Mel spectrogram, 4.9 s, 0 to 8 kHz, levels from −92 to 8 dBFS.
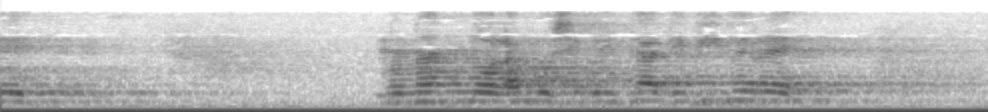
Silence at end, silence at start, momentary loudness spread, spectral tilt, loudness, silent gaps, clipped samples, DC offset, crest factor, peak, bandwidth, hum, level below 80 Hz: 0 s; 0 s; 22 LU; -4.5 dB/octave; -32 LUFS; none; under 0.1%; 3%; 20 dB; -16 dBFS; 6.2 kHz; none; -58 dBFS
